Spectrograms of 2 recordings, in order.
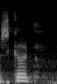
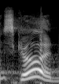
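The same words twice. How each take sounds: First: It is said flatly, with indifference. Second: It is said with lively, joyful excitement. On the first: The goodness is taken for granted. The speaker calls it wrong. "it's kind of like, oh, it's good. Well, yeah, whatever" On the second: The creator takes great pleasure in the work. The speaker calls it right. "high-fiving each other going, woohoo, yeah, it's good"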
